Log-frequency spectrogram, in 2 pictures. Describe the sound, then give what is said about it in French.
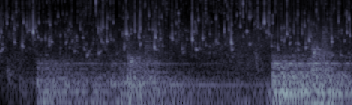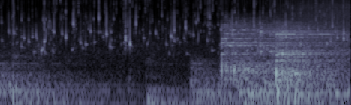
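An old hydraulic ram pump that runs without any external energy gushes and pours water. The flow comes in rushing surges that shift abruptly every second or two, with low splashing churn. “C'est une pompe bélier qu'on appelle ça, voilà. Donc c'est assez vieux, oui. Donc c'est une pompe qui n'a pas besoin d'énergie pour fournir de l'eau, en fait. On va voir si ça marche, ça marche.”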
